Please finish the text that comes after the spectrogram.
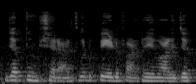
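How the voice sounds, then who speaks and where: A woman's voice: lowish voice, fairly even intonation, fairly quick. A woman teacher who reads a story aloud to young pupils, retells each line in simple words and asks the class questions. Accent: Hindi. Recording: echoey room with faint background noise.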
